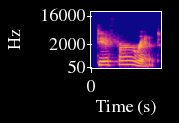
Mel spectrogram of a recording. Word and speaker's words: different: same they are different it's also possible to say different different which would be three syllables but often we squish it together different with two syllables you'll notice with all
